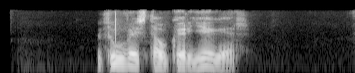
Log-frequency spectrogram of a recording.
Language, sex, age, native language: Icelandic, male, 20-29, Icelandic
